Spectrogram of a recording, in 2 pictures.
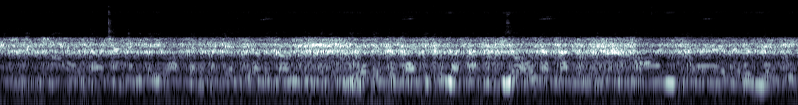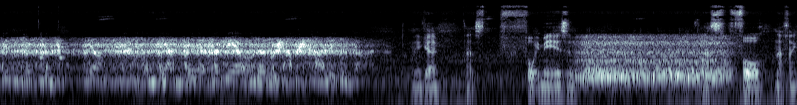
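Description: Voices come through a radio loudspeaker with a thin, crackly sound.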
